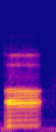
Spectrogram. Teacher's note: اس میں کوئی بھی دانت یا زبان کا کوئی حصہ کسی کے ساتھ نہیں لگ رہا، خالی حصے سے ادا ہو رہا ہے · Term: حروف مدہ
